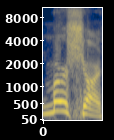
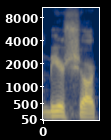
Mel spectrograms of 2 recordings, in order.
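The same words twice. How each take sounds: First: The first syllable does not have an 'ee' vowel. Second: The first syllable has an 'ee' vowel. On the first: The speaker calls it right. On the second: The speaker calls it wrong.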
